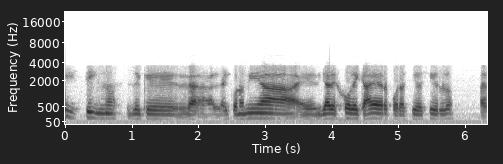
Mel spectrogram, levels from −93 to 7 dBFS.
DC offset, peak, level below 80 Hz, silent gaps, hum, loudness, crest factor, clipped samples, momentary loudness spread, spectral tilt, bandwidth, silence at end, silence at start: under 0.1%; -4 dBFS; -60 dBFS; none; none; -19 LUFS; 16 dB; under 0.1%; 13 LU; -9 dB/octave; 3.8 kHz; 0 s; 0 s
